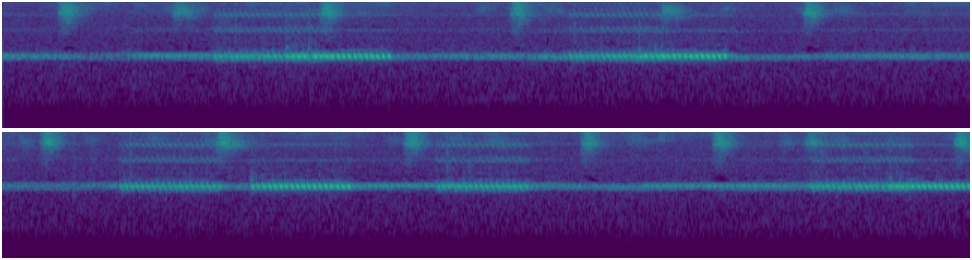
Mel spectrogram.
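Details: Warm summer night in Bulgaria, crickets calling from the grass: a bright continuous high-pitched trill swelling into louder one-second bursts roughly every one and a half seconds, with faint clicks sprinkled between.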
